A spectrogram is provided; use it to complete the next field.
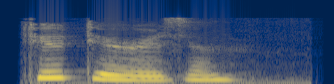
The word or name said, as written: tutiorism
